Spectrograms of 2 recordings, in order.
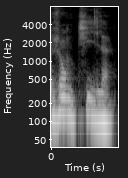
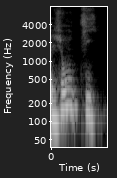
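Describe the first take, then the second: First: The word ends with an audible L sound. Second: The word ends without any L sound. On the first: The speaker calls it wrong. "Você não pronuncia o som do L, então não fica jontilha" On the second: The speaker calls it right. "você fica jonti"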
